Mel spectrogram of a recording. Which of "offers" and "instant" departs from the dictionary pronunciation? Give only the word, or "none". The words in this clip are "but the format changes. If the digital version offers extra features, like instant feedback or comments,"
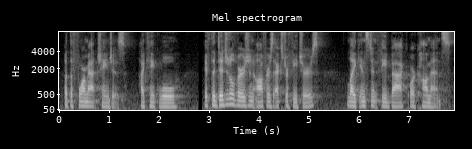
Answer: none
